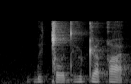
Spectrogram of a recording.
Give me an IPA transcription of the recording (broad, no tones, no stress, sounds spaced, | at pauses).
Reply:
ɓ ɨ ǀ o dʱ ʉ ʈ ɨ q a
